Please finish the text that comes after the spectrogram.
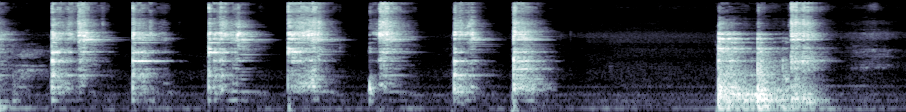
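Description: Bulgur with sautéed onion and tomato paste is stirred in a bowl: about eight quick, evenly spaced scraping strokes close by, then a brief pause and one longer, busier scrape.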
